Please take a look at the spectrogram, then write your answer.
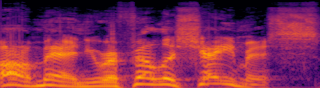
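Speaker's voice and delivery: creaky voice pushed very high, loud and rough. Imitating an actor's line from The Big Lebowski: Jon Polito impression. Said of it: "he talks like this".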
